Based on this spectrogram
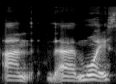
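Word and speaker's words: Moïse: Moise, that's how you say his name, whose government declared this month that all transactions now must be done in Haiti's national currency, the gourd.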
